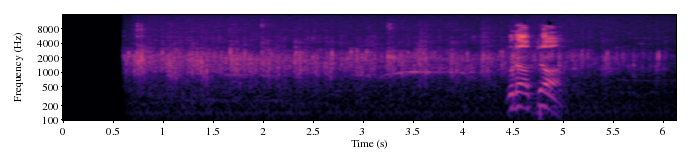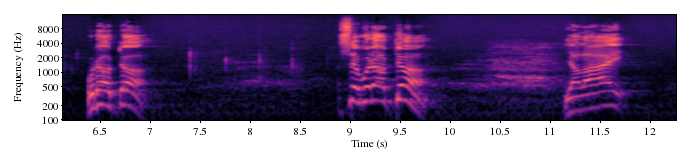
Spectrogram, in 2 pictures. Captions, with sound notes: (applause) - What up dog? (crowd responding) - I said what up dog? (crowd responding) - Y'all all right?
